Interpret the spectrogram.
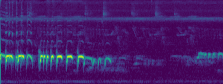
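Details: Local zebra dove song used to prompt captive birds to sing: opens with roughly ten quick, loud staccato coos in a tight rhythmic series, then fades to faint cooing and quiet before another phrase begins.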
